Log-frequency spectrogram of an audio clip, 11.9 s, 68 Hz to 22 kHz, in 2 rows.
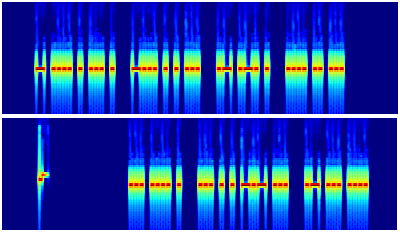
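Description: Rapid Morse code at about 30 words per minute: a steady mid-pitched tone keyed into quick dits and dahs, two runs of characters split by a silent pause with one sharp click.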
